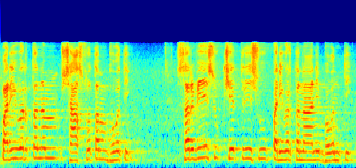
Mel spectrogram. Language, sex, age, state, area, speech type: Sanskrit, male, 30-45, Rajasthan, urban, spontaneous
